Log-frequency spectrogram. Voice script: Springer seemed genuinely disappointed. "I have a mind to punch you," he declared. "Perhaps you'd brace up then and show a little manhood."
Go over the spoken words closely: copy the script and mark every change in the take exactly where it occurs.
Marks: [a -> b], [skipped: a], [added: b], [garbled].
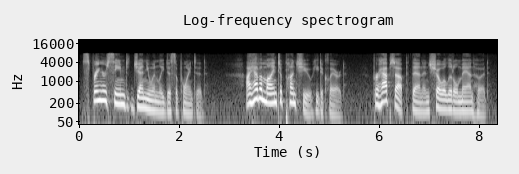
Springer seemed genuinely disappointed. "I have a mind to punch you," he declared. "Perhaps [skipped: you'd brace] up then and show a little manhood."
